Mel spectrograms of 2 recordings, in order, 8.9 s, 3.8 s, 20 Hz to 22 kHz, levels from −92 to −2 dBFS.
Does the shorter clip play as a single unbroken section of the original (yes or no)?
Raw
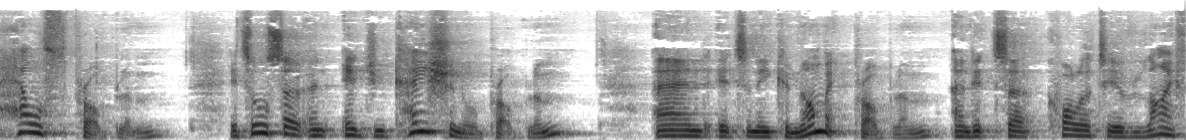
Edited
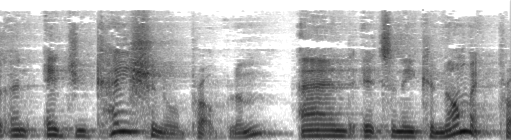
no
